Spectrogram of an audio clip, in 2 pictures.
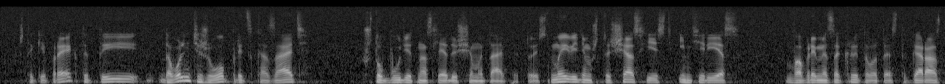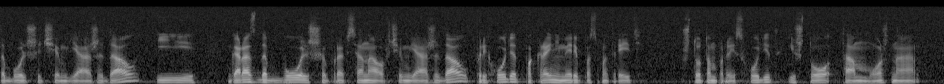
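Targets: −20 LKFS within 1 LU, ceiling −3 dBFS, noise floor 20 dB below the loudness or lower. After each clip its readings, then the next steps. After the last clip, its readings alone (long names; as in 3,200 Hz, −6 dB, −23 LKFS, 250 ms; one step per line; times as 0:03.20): background noise floor −44 dBFS; target noise floor −48 dBFS; integrated loudness −28.0 LKFS; sample peak −5.5 dBFS; target loudness −20.0 LKFS
→ broadband denoise 6 dB, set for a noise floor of −44 dBFS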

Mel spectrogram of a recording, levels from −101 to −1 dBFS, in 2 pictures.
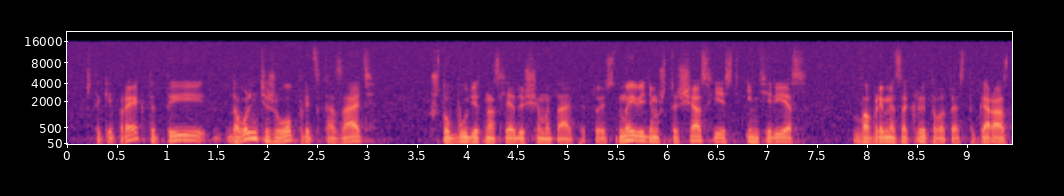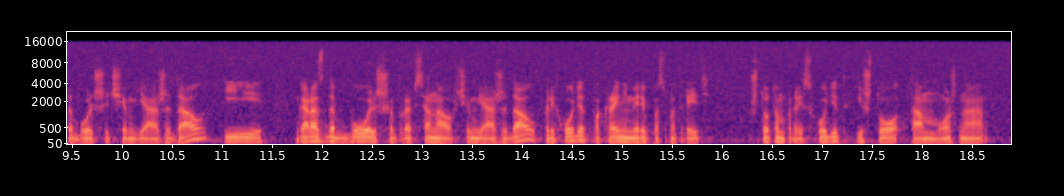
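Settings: background noise floor −49 dBFS; integrated loudness −28.0 LKFS; sample peak −6.0 dBFS; target loudness −20.0 LKFS
→ level +8 dB
brickwall limiter −3 dBFS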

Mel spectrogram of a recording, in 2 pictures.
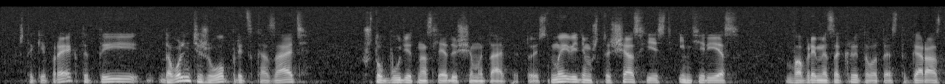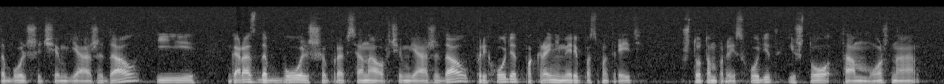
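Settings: integrated loudness −20.5 LKFS; sample peak −3.0 dBFS; background noise floor −41 dBFS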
